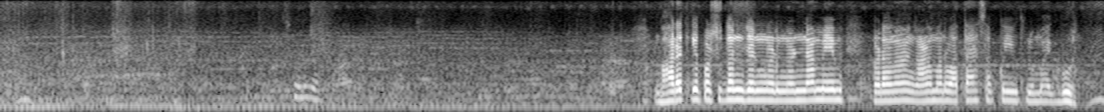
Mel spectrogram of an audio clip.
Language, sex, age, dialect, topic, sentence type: Hindi, male, 36-40, Kanauji Braj Bhasha, agriculture, statement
